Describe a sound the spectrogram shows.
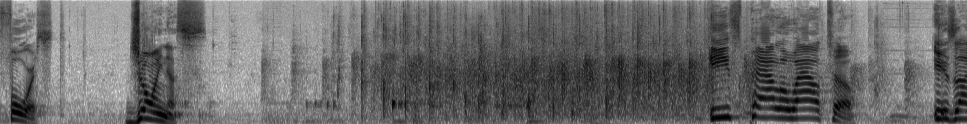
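A man speaks emphatically into a microphone in a large hall.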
